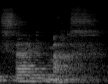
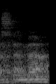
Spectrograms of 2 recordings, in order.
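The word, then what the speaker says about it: Cinq-Mars: ça va oui saintm ça s'écrit 5 mars ça va il faut le savoir hein c'est pas saintmar de sa Marc àonise hein 5 mars ça se prononce 5 Mar voilà bon alors de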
